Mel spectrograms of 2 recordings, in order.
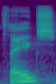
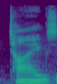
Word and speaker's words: Taigs: Thags was how I was saying it. Taigs is how they say it.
